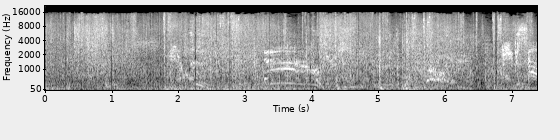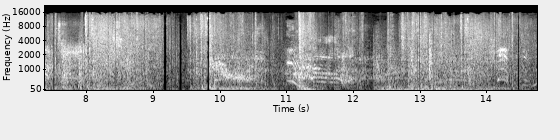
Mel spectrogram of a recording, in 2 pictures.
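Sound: fire grenades exploding in Gears 5 video game

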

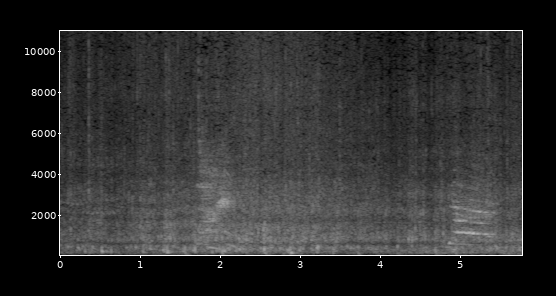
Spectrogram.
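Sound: children splashing while swimming in a pool

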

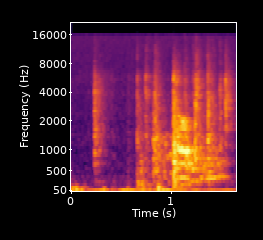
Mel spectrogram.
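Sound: Blue Point Ragdoll kitten meowing

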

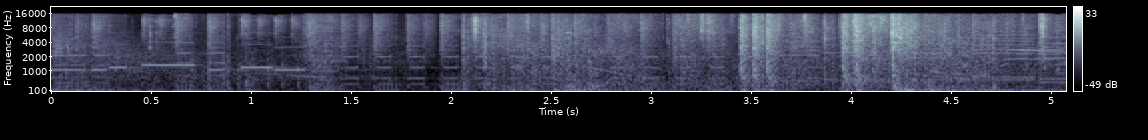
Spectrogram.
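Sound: semi-automatic gunfire in video game Modern Warfare Remastered

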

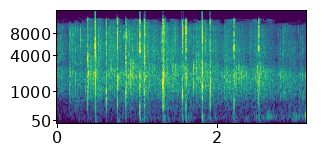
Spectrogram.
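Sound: audience applause for speaker Mike

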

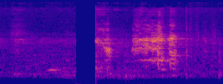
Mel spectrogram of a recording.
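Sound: chickens clucking

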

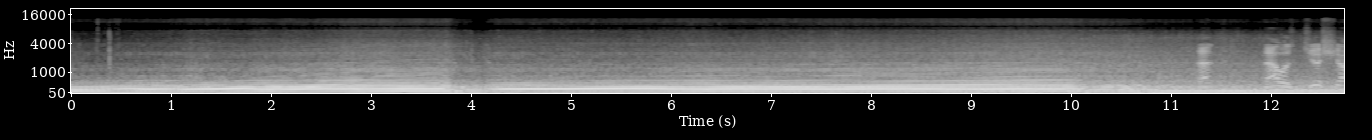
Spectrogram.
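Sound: LS1-powered Jeep Grand Wagoneer accelerating on test drive

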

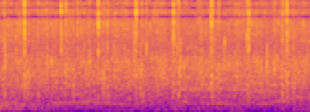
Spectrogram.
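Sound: audience applause for the musicians

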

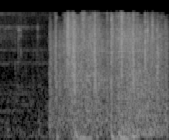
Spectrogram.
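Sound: gunfire in the video game The Division

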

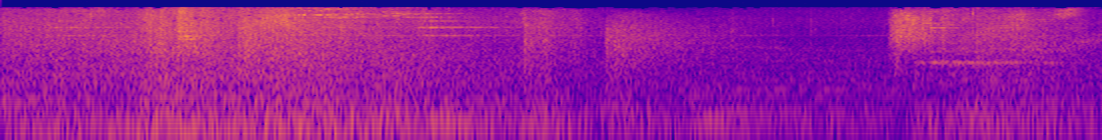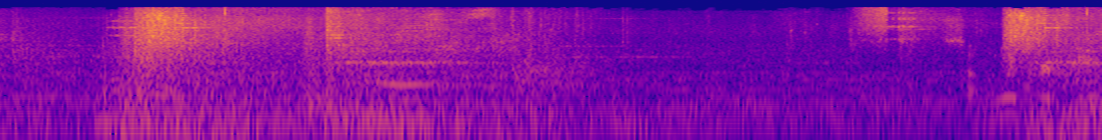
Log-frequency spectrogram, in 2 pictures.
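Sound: fire spell explosions in the video game Elden Ring

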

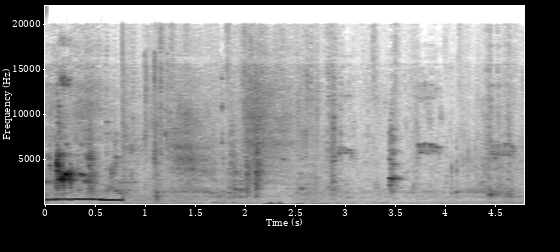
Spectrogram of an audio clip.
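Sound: pet birds cooing

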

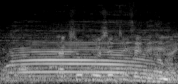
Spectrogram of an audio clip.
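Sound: cow mooing at cattle market

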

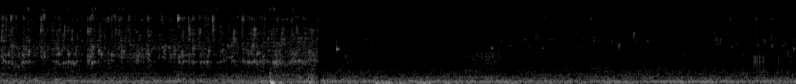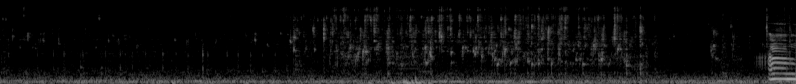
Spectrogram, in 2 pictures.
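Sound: engine oil dripping from 2019 Silverado 5.3L drain plug

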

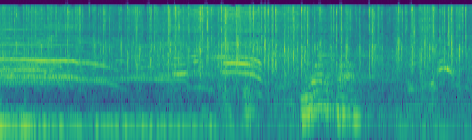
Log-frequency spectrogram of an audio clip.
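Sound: applause and cheering

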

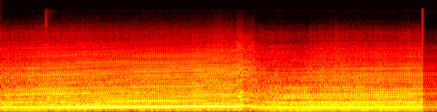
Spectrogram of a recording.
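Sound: car engine revving in a mobile racing video game

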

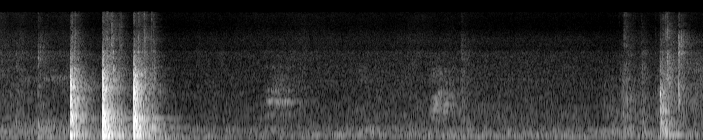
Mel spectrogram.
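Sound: knocking on a door

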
